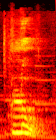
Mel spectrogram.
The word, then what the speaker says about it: clou: Otro ejemplo que sigue, clou. Clou. Se escribe con la O-U al final, que tiene sonido U.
